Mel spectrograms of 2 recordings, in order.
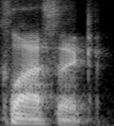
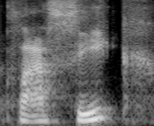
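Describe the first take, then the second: First: It ends with a short 'ick' sound. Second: It ends with a long 'eek' sound. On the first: It is the company's own choice. "we tend to call ourselves classic" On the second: It sounds fancier. "a lot of people also call it uh, classique. You know, it's a little fancier"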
